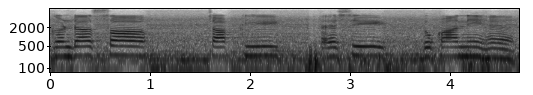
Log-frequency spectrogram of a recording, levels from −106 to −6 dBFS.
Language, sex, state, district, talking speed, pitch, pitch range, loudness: Hindi, female, Haryana, Charkhi Dadri, 65 wpm, 240 Hz, 215-250 Hz, -15 LUFS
